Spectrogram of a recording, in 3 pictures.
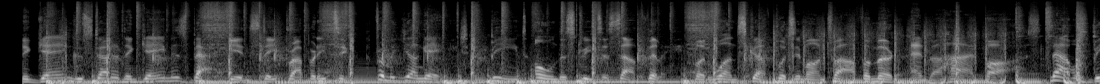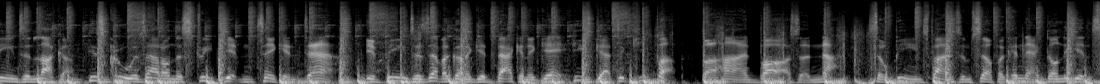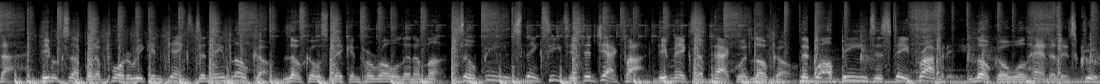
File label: men trailers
